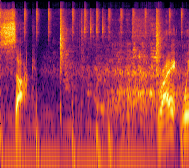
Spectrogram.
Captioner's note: audience laughing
